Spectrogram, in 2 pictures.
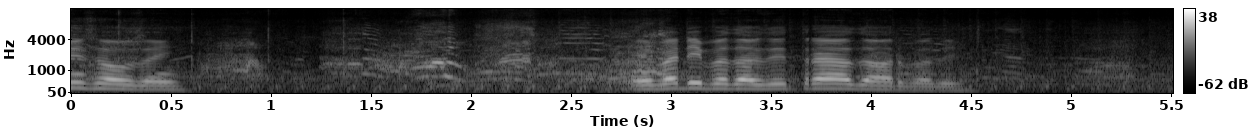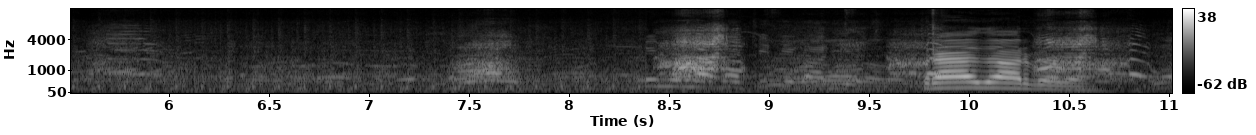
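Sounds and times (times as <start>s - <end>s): ducks honking: 0.0s - 11.0s.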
